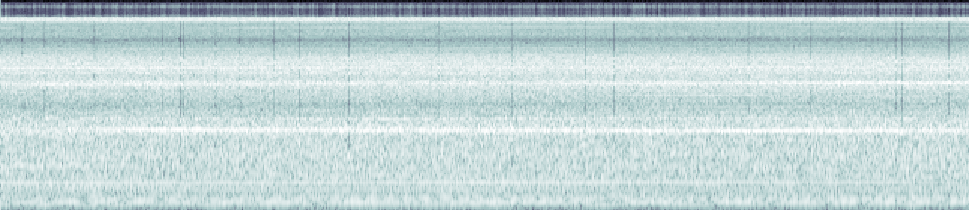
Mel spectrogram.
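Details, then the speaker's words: RO plant digital panel in auto mode, raw water pump then high-pressure pump switching on during a one-minute flush: steady, unchanging motor hum with a constant whirring whine and no knocks or surging; the pumps run normally. "ये अभी तो raw water pump चल रहा है, अब ये चल गया, ऑन हो गया, हाई प्रेशर पंप भी चालू हो गया।"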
